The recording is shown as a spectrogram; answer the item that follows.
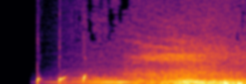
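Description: Electronic intro music with sound effects: three quick rising blips about a quarter second apart, then a music swell that builds in loudness.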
